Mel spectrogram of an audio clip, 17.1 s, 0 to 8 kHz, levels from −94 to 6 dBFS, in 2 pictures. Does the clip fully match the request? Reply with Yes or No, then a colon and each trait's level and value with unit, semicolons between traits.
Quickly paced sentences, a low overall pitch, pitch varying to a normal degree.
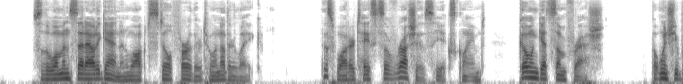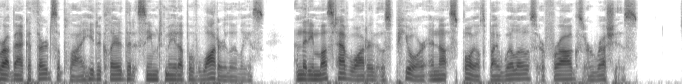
Yes: fast, 215 wpm; low, 115 Hz; average, 3.6 semitones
